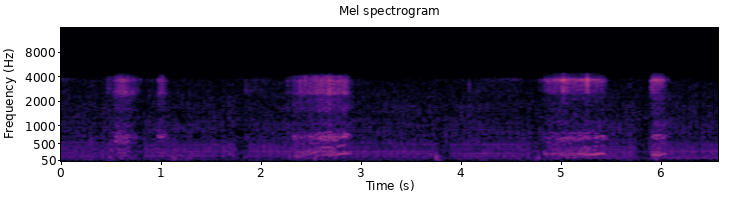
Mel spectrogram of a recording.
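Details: Man asleep after drinking alcohol, snoring very loudly, also said to have nearly choked on vomit while sleeping: rough, rattling snores of about half a second each at irregular intervals over steady background hiss.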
